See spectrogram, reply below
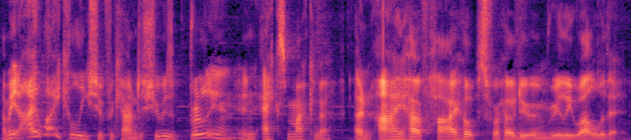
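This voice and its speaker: A man's voice: medium pitch, very animated, a little fast, gravelly. A man giving a casual, chatty trailer review as a channel host, acting out his reactions as he goes. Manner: chatty, acts out reactions and quotes.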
